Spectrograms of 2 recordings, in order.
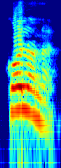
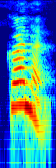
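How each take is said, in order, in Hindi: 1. यह शब्द 'kol' ध्वनि से शुरू होता है। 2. यह शब्द 'ker' ध्वनि से शुरू होता है। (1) "लेकिन ये कॉलोनल नहीं है" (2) "वो हैं ये कर्नल"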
